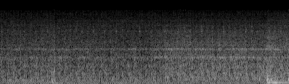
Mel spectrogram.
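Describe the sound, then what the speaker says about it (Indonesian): A conventional carburetted engine idles during a carburetor tune-up. It makes a steady, even mechanical drone at moderate level, with a low thump just before the end and no talking. "selanjutnya pemeriksaan kerja karburator waktu mesin hidup"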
